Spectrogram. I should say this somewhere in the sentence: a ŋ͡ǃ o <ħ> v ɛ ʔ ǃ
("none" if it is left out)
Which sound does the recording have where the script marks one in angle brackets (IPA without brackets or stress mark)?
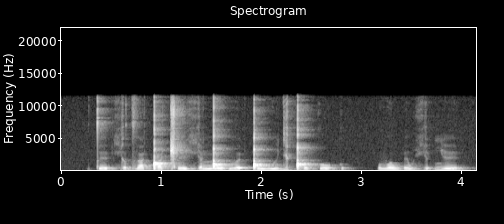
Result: ʔ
